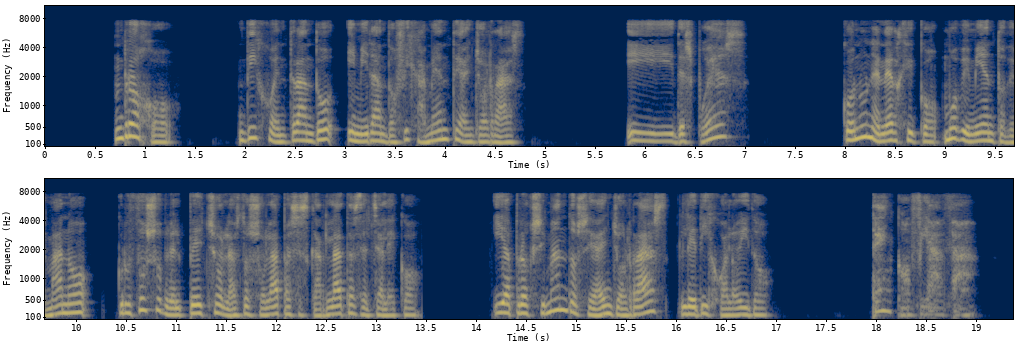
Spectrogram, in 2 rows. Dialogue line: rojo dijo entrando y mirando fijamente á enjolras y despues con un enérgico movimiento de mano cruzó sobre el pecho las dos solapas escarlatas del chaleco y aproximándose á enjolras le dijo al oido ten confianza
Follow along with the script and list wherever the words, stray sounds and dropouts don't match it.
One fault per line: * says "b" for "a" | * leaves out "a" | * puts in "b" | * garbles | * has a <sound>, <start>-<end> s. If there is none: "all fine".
all fine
